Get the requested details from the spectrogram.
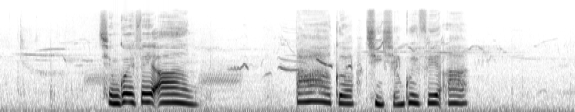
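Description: A young woman speaks in a high, formal voice.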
